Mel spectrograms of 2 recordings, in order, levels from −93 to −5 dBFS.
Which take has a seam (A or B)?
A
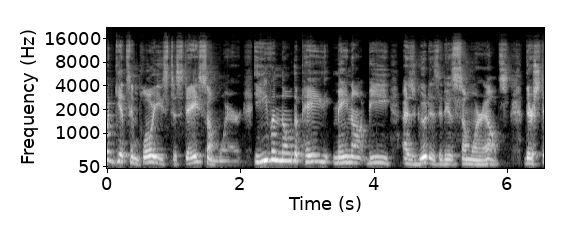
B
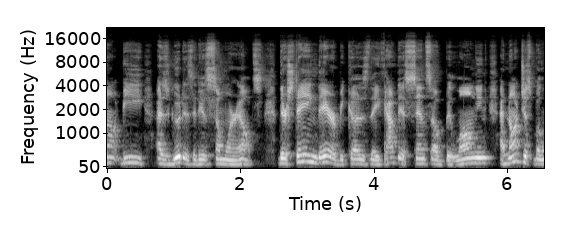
B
